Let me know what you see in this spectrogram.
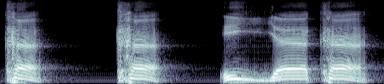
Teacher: Meskipun ada dorongan udara saat mengucapkannya, huruf kaf tidak didorong dengan kuat atau terkesan terlalu udaranya.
